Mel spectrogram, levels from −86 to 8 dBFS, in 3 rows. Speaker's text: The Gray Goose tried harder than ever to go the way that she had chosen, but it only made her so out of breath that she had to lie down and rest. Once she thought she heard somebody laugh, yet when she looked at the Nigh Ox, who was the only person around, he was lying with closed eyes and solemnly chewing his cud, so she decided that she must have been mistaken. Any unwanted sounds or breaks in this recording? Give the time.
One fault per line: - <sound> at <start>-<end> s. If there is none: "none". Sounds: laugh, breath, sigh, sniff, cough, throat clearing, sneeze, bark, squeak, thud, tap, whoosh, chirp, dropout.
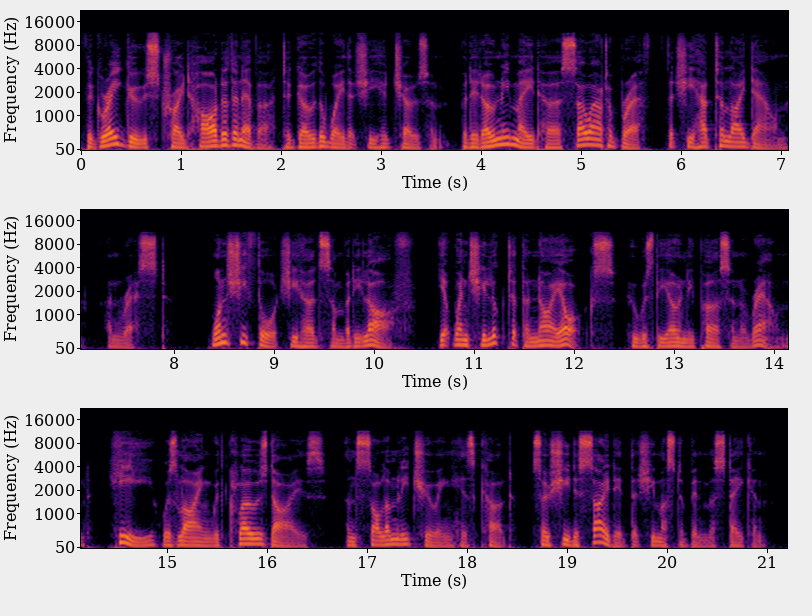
none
